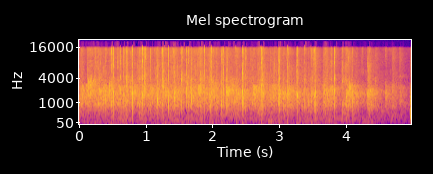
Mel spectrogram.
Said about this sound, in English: Give Arne an applause.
